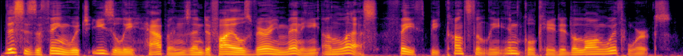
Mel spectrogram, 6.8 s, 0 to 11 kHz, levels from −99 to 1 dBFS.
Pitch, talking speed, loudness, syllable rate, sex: 115 Hz, 165 wpm, -19 LUFS, 5.0 syllables/s, male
